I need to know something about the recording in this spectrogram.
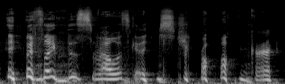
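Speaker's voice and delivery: talking through giggles; real giggling. Real, not acted. Friend teasing about the smell getting stronger, giggling. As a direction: giggle your way through the words.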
